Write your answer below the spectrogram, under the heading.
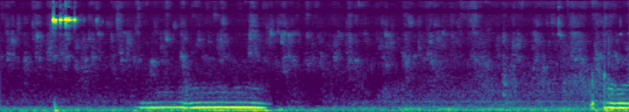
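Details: Domestic cat asleep and snoring: a single low, buzzy drawn-out breath of just over a second, then quiet hum. A faint scratchy rustle and the start of another breath come near the end.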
